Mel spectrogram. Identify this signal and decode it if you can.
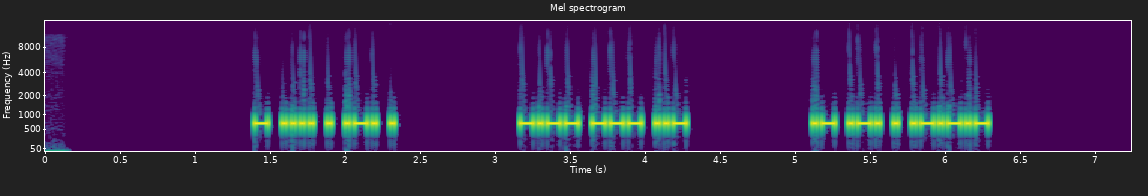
Morse code, heard as a keyed tone, about 40 wpm, 700 Hz. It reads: THERE YOU ARE.
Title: 4x Word-Spacing - Sentences from Top 100 Words - 40wpm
